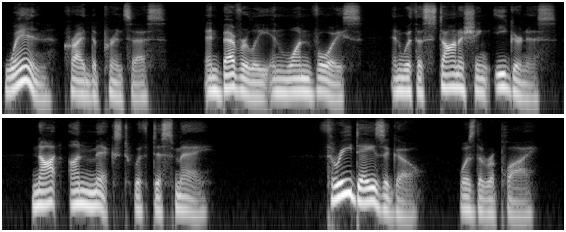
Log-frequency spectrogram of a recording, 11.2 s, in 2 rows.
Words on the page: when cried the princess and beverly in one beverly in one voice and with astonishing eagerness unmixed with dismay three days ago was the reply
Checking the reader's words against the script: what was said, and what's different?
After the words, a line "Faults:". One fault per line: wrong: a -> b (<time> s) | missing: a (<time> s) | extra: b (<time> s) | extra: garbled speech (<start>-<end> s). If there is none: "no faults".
when cried the princess and beverly in one voice and with astonishing eagerness not unmixed with dismay three days ago was the reply
Faults:
missing: beverly in one (3.1 s)
extra: not (5.9 s)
